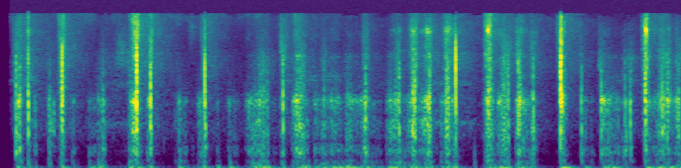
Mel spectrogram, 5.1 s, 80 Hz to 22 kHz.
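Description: The small, hollow metal mesh microphone grille of a Tascam DR-100mkIII handheld recorder is scratched and tapped with the tip of a thin orange stick held in the fingers. The result is a rapid, irregular run of close, dry scrapes and ticks with bright clicky edges, riding on a heavy low boomy thump from the contact.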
